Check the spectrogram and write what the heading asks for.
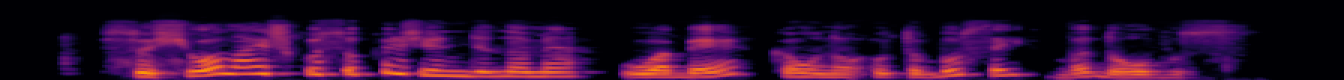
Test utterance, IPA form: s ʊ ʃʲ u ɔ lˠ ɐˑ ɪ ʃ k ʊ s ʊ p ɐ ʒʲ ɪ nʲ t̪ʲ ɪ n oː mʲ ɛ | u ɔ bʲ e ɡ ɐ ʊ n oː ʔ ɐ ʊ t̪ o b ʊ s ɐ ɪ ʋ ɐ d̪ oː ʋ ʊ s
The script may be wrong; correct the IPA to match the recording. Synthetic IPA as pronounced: s ʊ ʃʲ u ɔ lˠ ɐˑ ɪ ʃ k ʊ s ʊ p ɐ ʒʲ ɪ nʲ d̪ʲ ɪ n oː mʲ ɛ | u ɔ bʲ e k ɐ ʊ n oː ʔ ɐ ʊ t̪ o b ʊ s ɐ ɪ ʋ ɐ d̪ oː ʋ ʊ s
